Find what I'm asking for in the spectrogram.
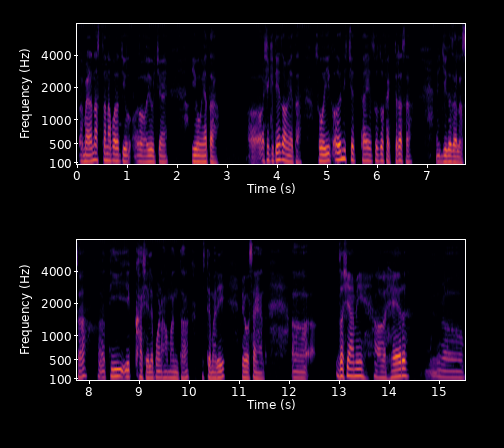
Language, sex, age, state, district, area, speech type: Goan Konkani, male, 30-45, Goa, Canacona, rural, spontaneous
